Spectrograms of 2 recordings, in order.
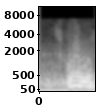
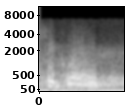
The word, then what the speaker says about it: Sequim: Squim is where I live. My motto is sink or squim. So you have at least the right way to pronounce it, even though most people call it sequim.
